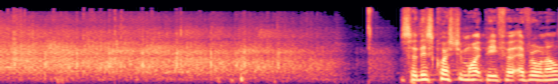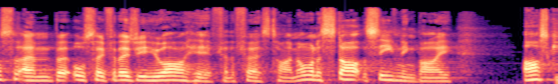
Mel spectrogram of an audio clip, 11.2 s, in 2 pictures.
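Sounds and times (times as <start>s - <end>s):
audience giving round of applause: 0.0s - 3.9s
speech: 4.0s - 11.1s.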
